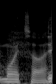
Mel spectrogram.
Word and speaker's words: Muay Thai: And this Muay Thai, did I pronounce that right? – Muay Thai.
